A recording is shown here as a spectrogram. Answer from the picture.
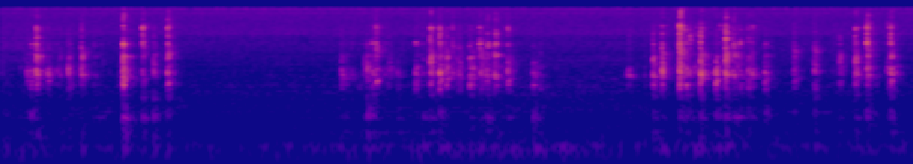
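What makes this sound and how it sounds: Fingertips of both hands type on a compact white mechanical keyboard with backlit plastic keycaps, in three bursts separated by short pauses. The keystrokes are crisp, bright plastic clacks that die away almost instantly, with no low-end thump.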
